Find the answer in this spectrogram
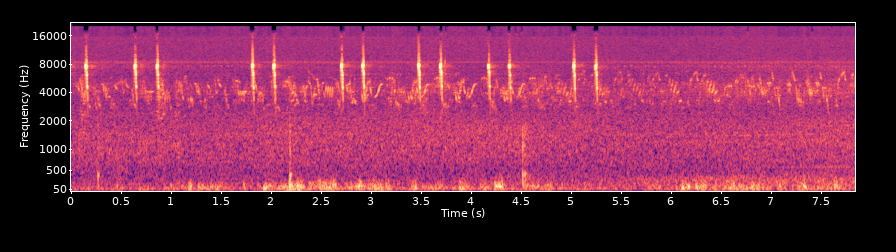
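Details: Zitting cisticola, listed as endangered, giving its ground call in Japan on an evening walk after flying into a field just ahead: very high, sharp ticking notes, often in quick pairs, every half second or so, over a soft rural hiss.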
